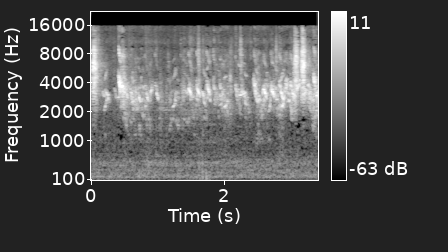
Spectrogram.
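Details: Several young chicks peep busily as they play and eat, making thin high chirps that run together into an unbroken twittering chorus, with faint scratching noises beneath.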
